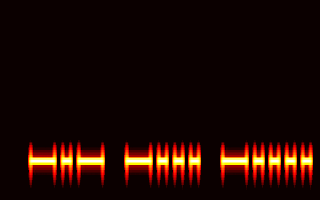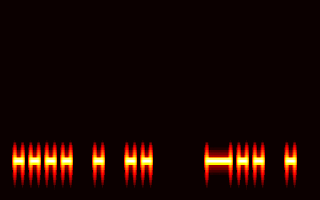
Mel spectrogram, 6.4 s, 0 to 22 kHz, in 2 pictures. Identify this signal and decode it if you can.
Morse code, heard as a keyed tone, about 15 wpm, 700 Hz. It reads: KB6HEI DE
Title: USA Callsign DE Callsign - 6 Characters - 15wpm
